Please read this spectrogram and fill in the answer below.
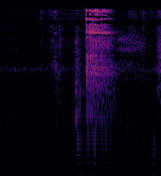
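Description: Near silence, with one faint, short noise about a second in.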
